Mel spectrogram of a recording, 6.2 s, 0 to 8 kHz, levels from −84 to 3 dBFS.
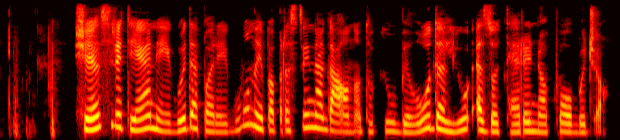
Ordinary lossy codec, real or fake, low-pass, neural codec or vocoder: MP3, 48 kbps; real; 7.2 kHz; none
